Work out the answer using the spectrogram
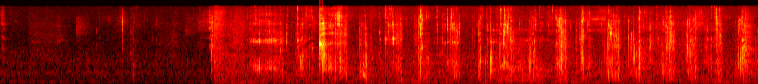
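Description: Close-miked chewing of raw yellowtail sashimi, the mouth right against the microphone: a dense, irregular run of small clicks and crackles that starts about two seconds in, after a short near-silent gap.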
